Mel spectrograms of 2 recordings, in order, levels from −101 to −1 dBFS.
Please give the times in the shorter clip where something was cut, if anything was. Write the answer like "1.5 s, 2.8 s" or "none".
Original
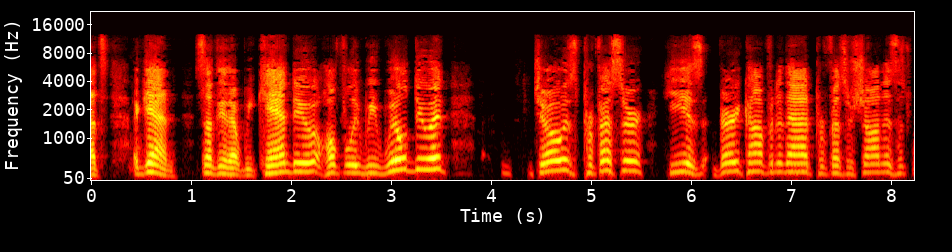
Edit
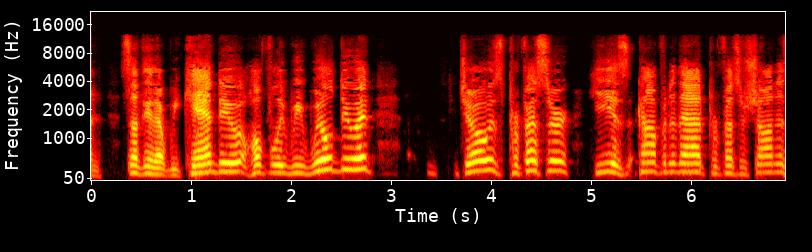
5.4 s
